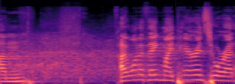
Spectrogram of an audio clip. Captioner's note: laughter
